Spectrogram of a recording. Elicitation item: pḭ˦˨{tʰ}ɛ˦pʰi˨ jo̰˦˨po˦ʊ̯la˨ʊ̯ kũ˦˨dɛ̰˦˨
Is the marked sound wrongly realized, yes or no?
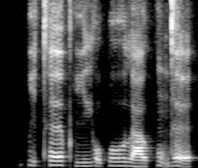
no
